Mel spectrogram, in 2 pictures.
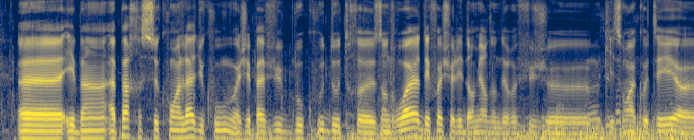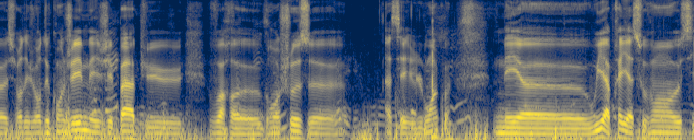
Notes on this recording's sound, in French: Observations du Ciel le Jeudi 6 Juillet au Refuge de Plan du Lac à Valcenis – 60 Ans du Parc National de la Vanoise. Lors de notre événement astronomie au Refuge du Plan du Lac pour célébrer les 60 ans du Parc de la Vanoise, nous avons eu l’opportunité de réaliser des interviews inspirantes. Nous avons rencontré des passionnés d’astronomie, des experts et des visiteurs.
